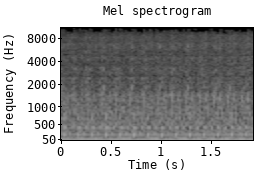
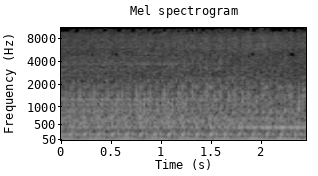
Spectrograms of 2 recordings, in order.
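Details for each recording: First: Perkins marine diesel that ran out of fuel from a failed low-pressure lift pump, now replaced and bled: even idle with a steady beat around seven per second, no stumbles or misses; running cleanly. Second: Perkins marine diesel just restarted after lift pump replacement and fuel bleeding: low idle with a light, slightly uneven knock of about three or four per second, from a little air still in the fuel system; no smoke.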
